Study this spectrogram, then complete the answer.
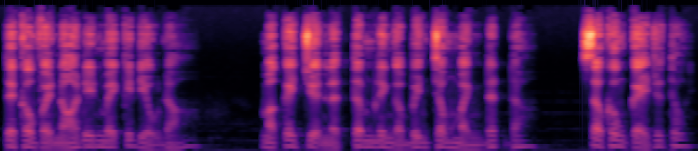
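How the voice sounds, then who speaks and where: A man's voice: on the low side, fast, soft background music, natural voice. A man voicing a stern, blunt middle-aged businesswoman who speaks curtly. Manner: curt, accusing.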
